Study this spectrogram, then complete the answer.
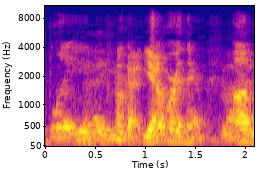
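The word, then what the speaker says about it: Blaidd: And Ronnie is an emprian, and she has a uh it's a Celtic name, so it's hard to pronounce. It's bl i d. Blide blade.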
